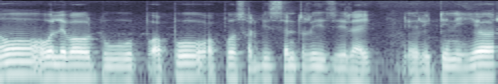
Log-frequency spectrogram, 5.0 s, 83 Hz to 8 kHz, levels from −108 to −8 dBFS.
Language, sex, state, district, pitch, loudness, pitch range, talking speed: English, male, Odisha, Malkangiri, 110 Hz, -17 LUFS, 105-120 Hz, 130 wpm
